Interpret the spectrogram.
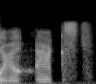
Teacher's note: If you switch it and you say I axed, that's kind of like an urban accent.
